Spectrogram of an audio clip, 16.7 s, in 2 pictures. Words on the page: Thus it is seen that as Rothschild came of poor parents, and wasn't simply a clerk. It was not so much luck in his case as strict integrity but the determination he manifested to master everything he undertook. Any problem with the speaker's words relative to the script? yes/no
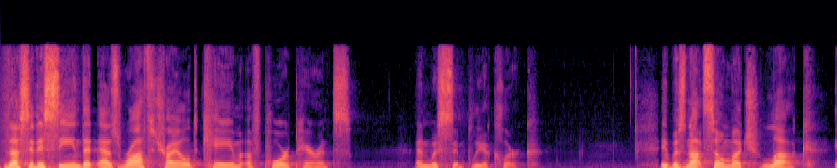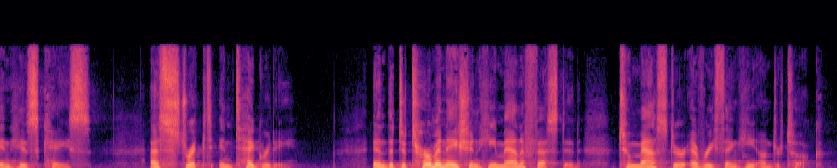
yes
